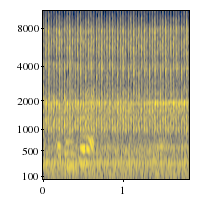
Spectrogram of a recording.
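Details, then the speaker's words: Diesel engine idling after a cylinder head job: rapid, sharp ticking over the idle, steady with engine speed, like something touching, valves or pistons; suspected bad head or wrong timing, traced to incorrect timing causing valve-to-piston contact. "دخلها عملها جو كلاس وخرجها التكتك كانه حاجه تمس كانها سباب ولا كانها بيستون وقت سمعناها عرفنا اللي ف حاجه يا اما الكلاس ميت وس الاخر ولا مسبو غلط"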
